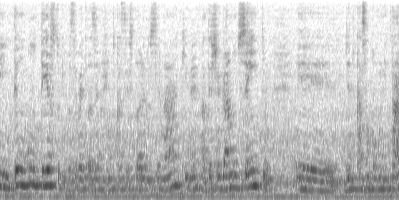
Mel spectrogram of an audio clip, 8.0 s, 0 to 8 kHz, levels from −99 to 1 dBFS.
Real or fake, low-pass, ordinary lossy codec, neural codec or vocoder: fake; none; none; codec, 16 kHz, 8 kbps, FreqCodec, larger model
